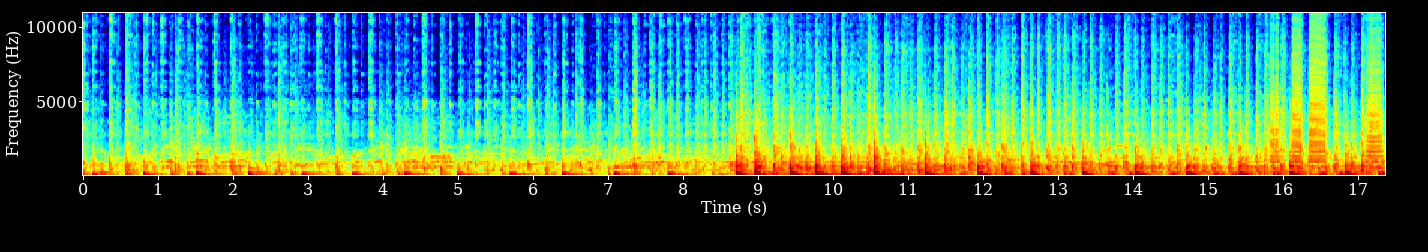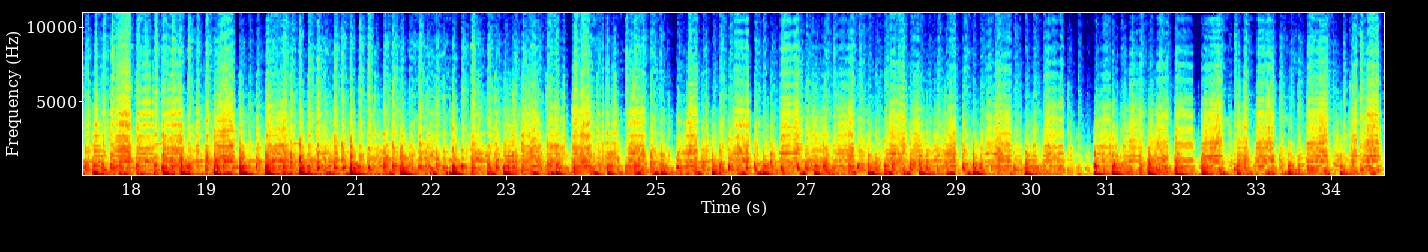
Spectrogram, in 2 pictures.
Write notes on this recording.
Traditional instruments (qraqeb, drums, trumpets), voices. Tech Note : Sony PCM-D100 internal microphones, wide position.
